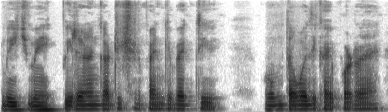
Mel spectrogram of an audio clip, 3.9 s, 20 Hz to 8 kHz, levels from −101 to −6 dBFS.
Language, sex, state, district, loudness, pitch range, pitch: Hindi, male, Jharkhand, Ranchi, -20 LUFS, 105-125 Hz, 110 Hz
